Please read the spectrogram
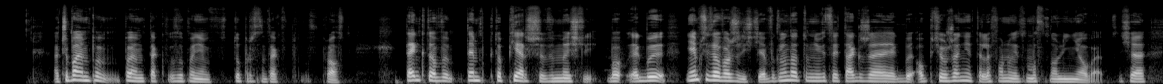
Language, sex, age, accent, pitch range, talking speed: Polish, male, 40-59, native, 125-165 Hz, 185 wpm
